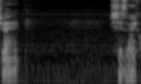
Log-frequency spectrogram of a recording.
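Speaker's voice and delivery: ordinary talk, nothing marked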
